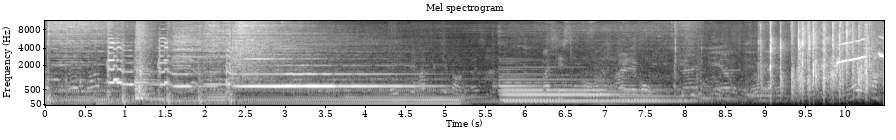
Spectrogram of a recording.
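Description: Live rock band with electric guitar, bass and drum kit hitting a few chords and then holding two long chords that ring out to close the song. Near the end the audience breaks into applause and cheering with a whistle.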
